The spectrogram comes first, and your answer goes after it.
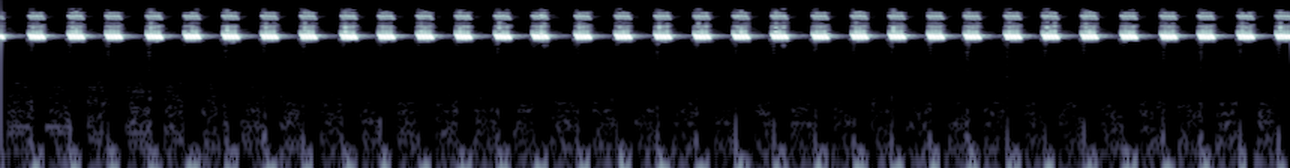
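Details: Shrill cricket chirps repeat in a tight, regular beat of roughly four per second, each pulse bright and high, nothing else audible.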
